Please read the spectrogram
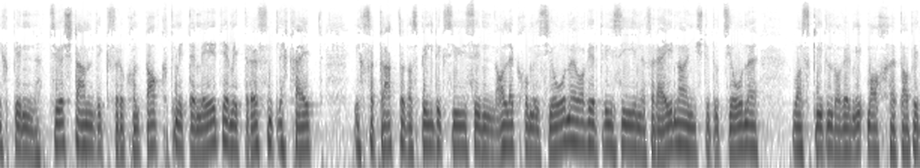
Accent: Bürchen, Valais, Switzerland; Ich bin in Birchow aufgewachsen und habe da Schule besucht. Nachher jetzt Fisch die Orientierungsschule. Das Kollegium in Brieg, ich habe dann 1984 Matura gemacht, bin nach Freiburg gegangen, habe 5 Jahre in Freiburg Theologie studiert

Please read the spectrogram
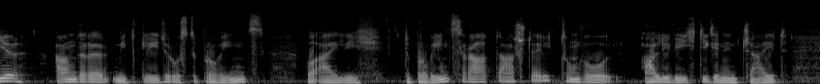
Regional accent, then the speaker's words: Basel, Basel-Stadt, Switzerland; also born or lived in Vorarlberg; ich bin ein Schweizer, ich bin eigentlich ein Basler. Aber von der Sprache her habe ich manchmal Schwierigkeiten, wenn also die Leute mich an einen Ort fixieren. Und das ist von dort her gekommen, weil ich so lange im Vorarlberg war

